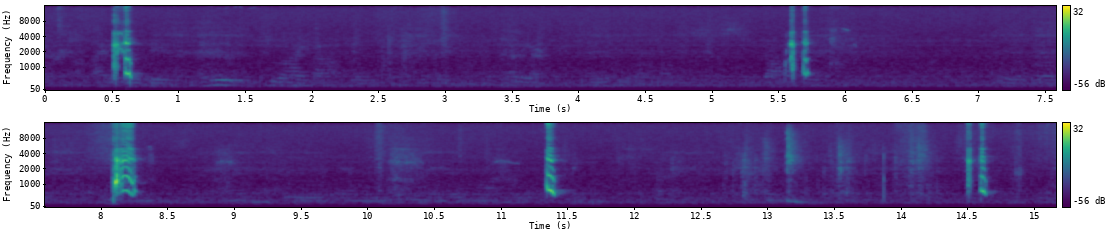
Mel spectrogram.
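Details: Hiccups in a girl: sharp, brief hiccup sounds at irregular intervals, about six in fifteen seconds, in a quiet room.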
